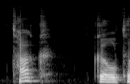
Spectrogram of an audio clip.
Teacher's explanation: burada birinci cingiltili samit kar samitlə əvəz edildi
